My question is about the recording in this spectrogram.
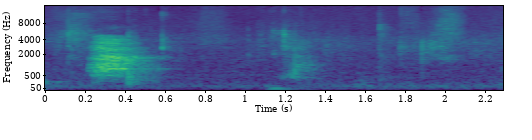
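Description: A person's single short, sharp exclamation, "ah", just after the start, followed by quiet room tone with a faint brief sound about a second in.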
